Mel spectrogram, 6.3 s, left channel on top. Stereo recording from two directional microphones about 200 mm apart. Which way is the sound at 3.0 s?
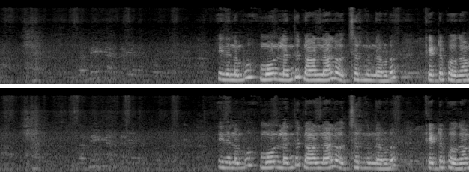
40° left (ahead or behind).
